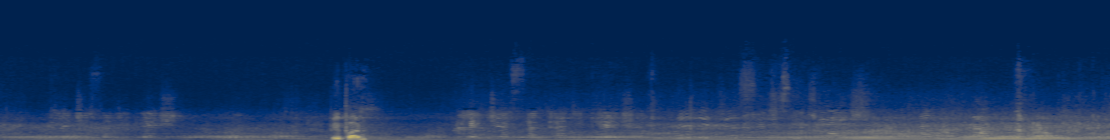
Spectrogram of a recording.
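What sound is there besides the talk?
aeroplane flying overhead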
